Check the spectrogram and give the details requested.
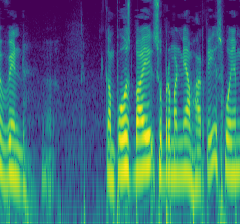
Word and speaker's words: Subramania: Spelling पर ध्यान दीजिए, SHU नहीं है, SUBRAMANIA, सुब्रमण्या भारती, BHARATI।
